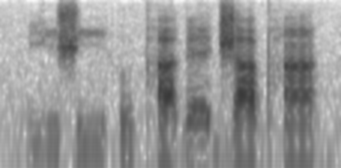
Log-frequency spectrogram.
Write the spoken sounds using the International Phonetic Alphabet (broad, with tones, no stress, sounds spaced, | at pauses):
j i˨ ʃ iː˨ h u˦ pʰ a˦˨ ɗ ɛ˨ d͡ʒ a˦ pʰ ã˦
